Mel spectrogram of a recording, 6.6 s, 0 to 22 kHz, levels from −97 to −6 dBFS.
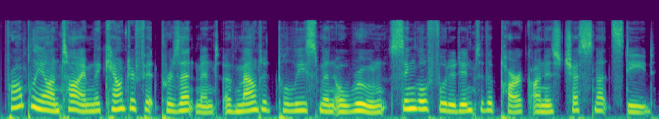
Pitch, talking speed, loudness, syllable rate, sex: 205 Hz, 175 wpm, -17 LUFS, 5.2 syllables/s, female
